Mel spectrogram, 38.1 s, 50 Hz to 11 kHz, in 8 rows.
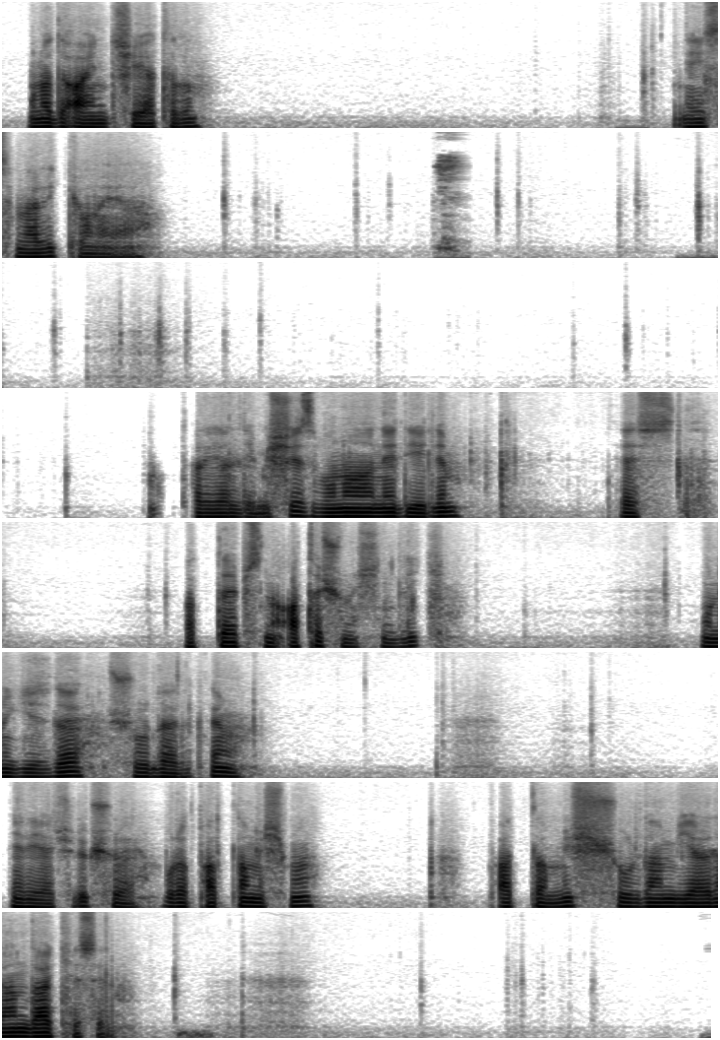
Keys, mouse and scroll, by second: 12.0 Tab, 12.5 /, 12.9 scroll down 2, 13.8 alt+h, 14.0-22.7 drag, 22.7 middle click, 23.1-23.4 scroll up 2, 23.4 h, 23.8-24.4 scroll up 1, 24.4 click, 25.0 /, 25.2-29.4 middle drag, 29.4-29.7 scroll up 1, 29.7 middle click, 30.3-30.9 scroll down 1, 30.9-33.5 middle drag, 33.5 click, 33.9 click, 34.3 KP_Decimal, 35.0-36.1 middle drag, 36.1 ctrl+click, 36.8 a.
